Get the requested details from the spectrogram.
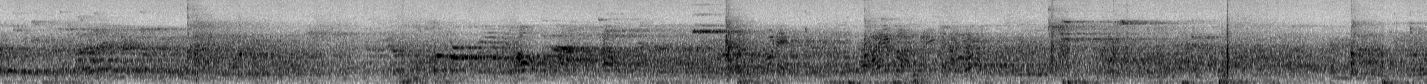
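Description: Rackets strike shuttlecocks with sharp pops in a large echoing hall.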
